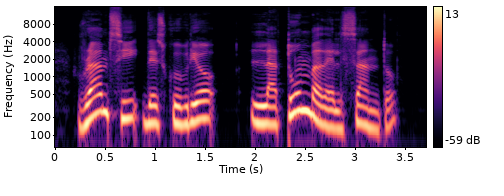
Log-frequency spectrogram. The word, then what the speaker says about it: Ramsay: hasta que el arqueólogo William Ramsey, Ramsay se escribe William Ramsey. Ramsey descubrió la tumba del santo.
